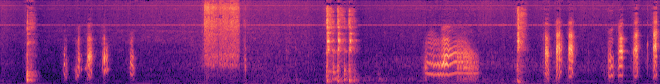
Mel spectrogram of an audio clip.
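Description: A drowsy cat answers a person's coughs with short, nasal, duck-like quacking sounds.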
